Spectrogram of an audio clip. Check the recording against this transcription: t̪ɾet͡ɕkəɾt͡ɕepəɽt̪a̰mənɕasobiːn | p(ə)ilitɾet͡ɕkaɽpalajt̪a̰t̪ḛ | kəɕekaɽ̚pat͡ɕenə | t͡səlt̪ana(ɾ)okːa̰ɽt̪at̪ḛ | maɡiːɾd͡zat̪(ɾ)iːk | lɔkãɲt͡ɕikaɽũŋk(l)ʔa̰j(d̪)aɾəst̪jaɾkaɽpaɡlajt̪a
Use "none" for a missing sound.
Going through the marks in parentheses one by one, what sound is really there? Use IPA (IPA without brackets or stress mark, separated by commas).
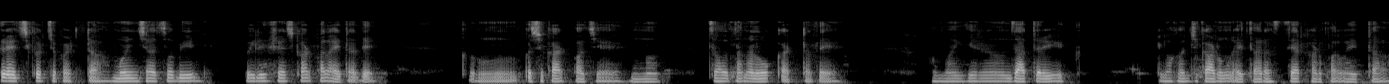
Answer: ə, l, ɾ, l, t̪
